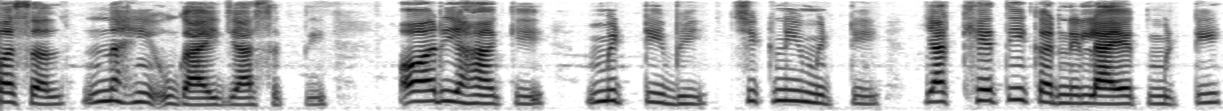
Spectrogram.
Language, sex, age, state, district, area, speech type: Hindi, female, 30-45, Uttar Pradesh, Sonbhadra, rural, spontaneous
